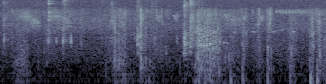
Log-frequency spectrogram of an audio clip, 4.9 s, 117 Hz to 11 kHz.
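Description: A horse in Red Dead Redemption 2 clip-clops in uneven steps, with a short whinny, fairly quiet, alongside faint clicking like keys being pressed.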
